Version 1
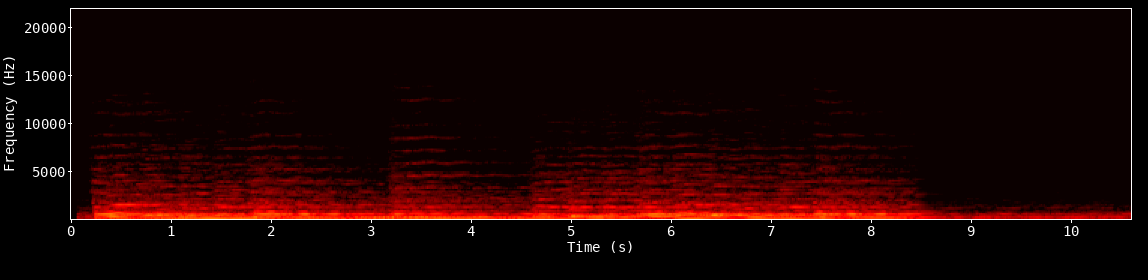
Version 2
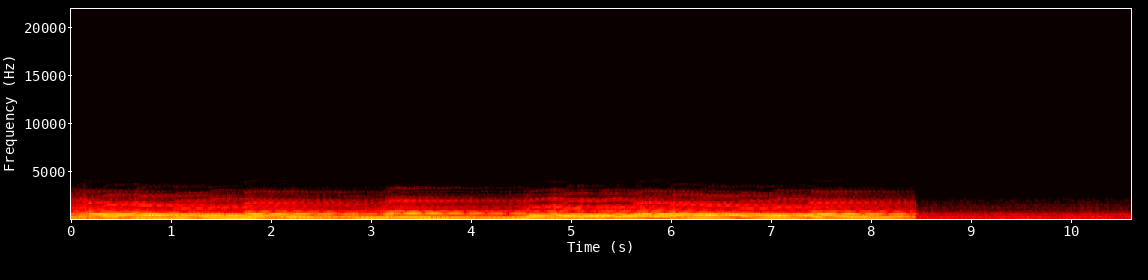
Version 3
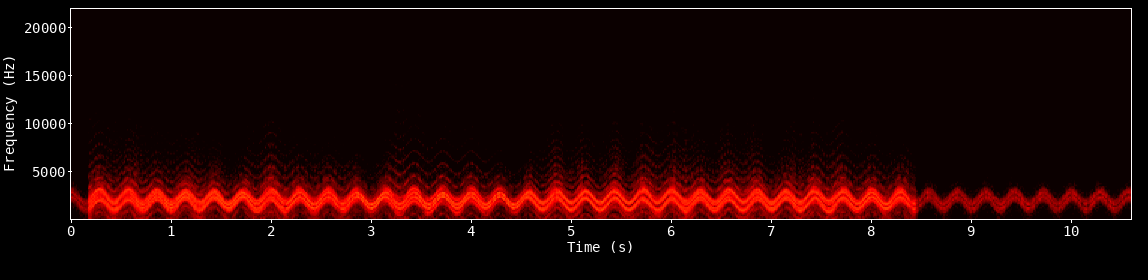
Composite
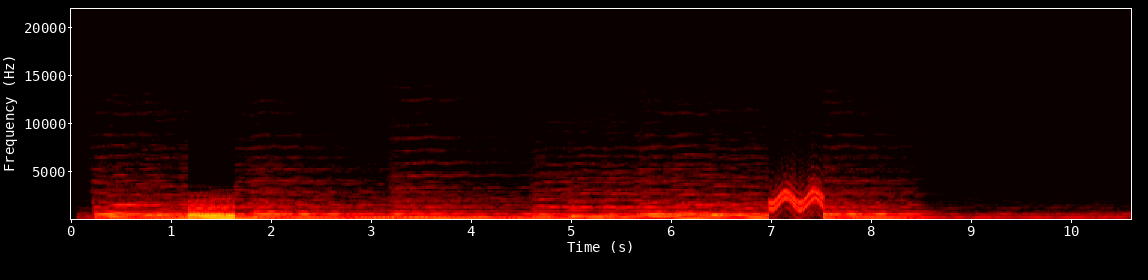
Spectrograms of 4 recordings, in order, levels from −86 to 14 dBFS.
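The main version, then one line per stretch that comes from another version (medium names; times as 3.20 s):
1
1.17–1.63 s: from 2
6.97–7.52 s: from 3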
